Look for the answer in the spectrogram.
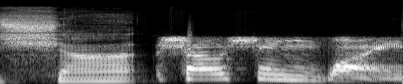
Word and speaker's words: Shaoxing: How do you pronounce it? – Shaoxing wine.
